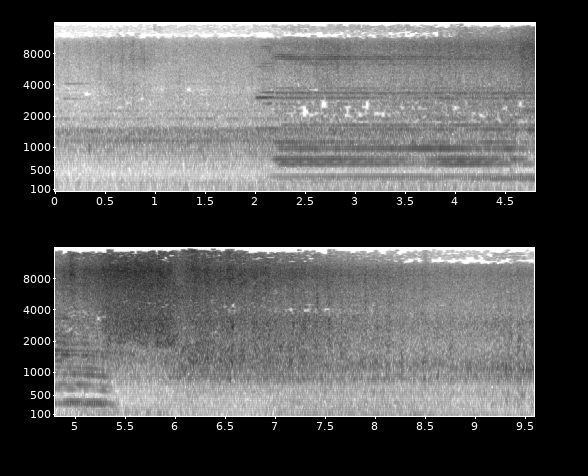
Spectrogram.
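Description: Express train passing at speed. Its diesel locomotive sounds a multi-tone horn for about three seconds as it approaches, the pitch dropping as it goes by. Then comes the loud rush of the locomotive passing and the steady rattle of the coaches on the track.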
